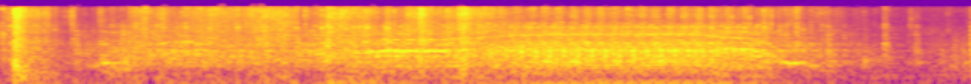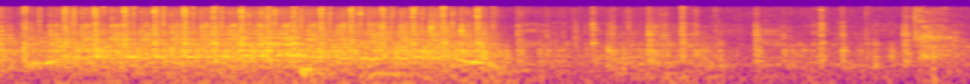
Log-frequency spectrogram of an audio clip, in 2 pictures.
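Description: Sewing machine stitching a base onto a bag, a rapid rhythmic mechanical clatter in two runs with a short pause between, close and fairly quiet.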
